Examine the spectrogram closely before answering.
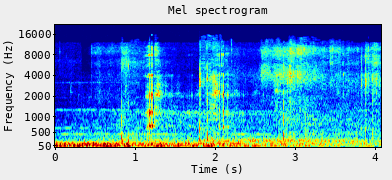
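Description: Slow footsteps thud on a wooden floor.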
